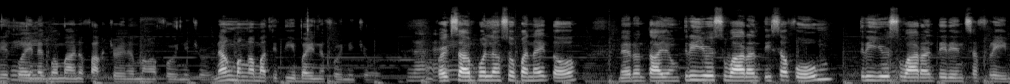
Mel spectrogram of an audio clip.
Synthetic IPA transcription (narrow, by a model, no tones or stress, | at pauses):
nɪt̪̚poʔɐjnɐɡ̚mɐmanʊfak̚t͡ʃʊɹnɐŋmɐŋafoɹnɪt͡ʃʊɹnɐŋmɐŋamɐt̪it̪iːbɐjnɐfɛɹnɪt͡ʃʊɹ | poɾʔɛksaːmpolːɐŋsʊpɐnɐʔɪt̪o̞ | mɛːɾont̪aːjoŋt̪ɾiːjiɹswaːɾɐnt̪isɐfowmt̪ɾiːjiɹswaːɾɐnt̪id̪ɪnsɐfɾɛjm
